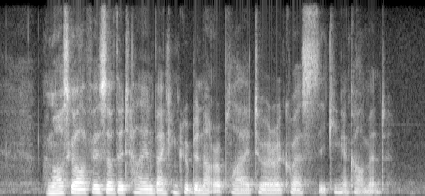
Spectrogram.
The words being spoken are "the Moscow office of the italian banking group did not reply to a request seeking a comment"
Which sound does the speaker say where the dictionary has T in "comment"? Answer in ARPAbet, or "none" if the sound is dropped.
T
